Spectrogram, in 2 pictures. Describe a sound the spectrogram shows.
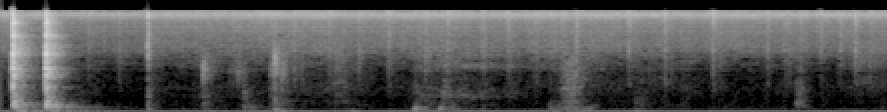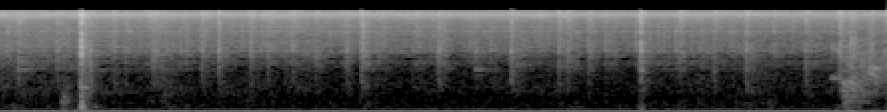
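Water simmers quietly in a pot, with faint ticks and bubbles.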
